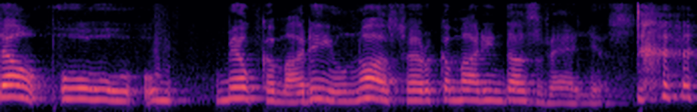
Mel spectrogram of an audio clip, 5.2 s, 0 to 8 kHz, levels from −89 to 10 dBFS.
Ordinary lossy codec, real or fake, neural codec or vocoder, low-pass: none; real; none; 7.2 kHz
